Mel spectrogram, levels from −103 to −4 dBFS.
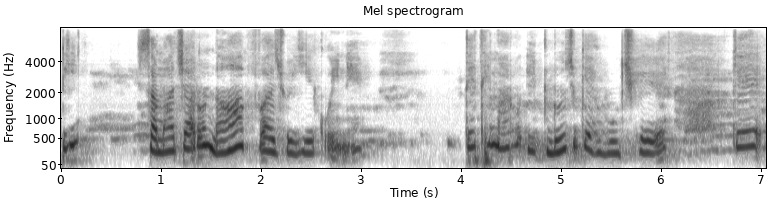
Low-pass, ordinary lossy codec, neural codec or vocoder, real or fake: none; none; codec, 16 kHz, 16 kbps, FreqCodec, smaller model; fake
